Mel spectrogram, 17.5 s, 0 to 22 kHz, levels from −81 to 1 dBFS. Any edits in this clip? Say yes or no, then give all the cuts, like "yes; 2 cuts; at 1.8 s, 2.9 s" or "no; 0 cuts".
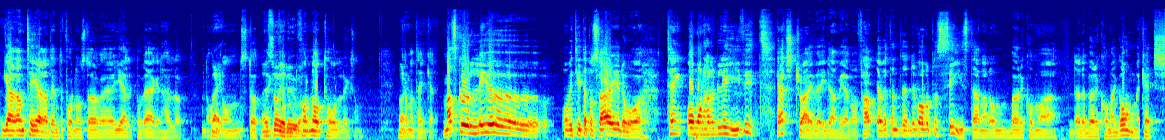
yes; 1 cut; at 4.6 s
